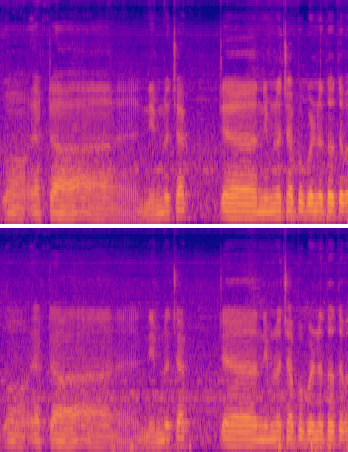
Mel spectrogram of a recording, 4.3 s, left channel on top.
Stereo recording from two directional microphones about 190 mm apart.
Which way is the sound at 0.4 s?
30° left (ahead or behind).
